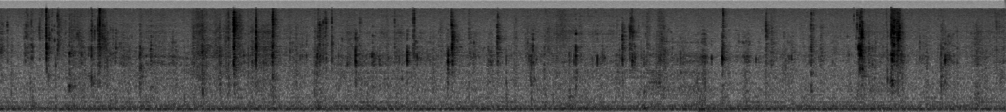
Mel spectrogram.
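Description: Two people eating McDonald's Chicken McNuggets: quiet chewing and biting, with many scattered small clicks and crackles from mouths and cardboard nugget boxes, over a faint low steady hum.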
